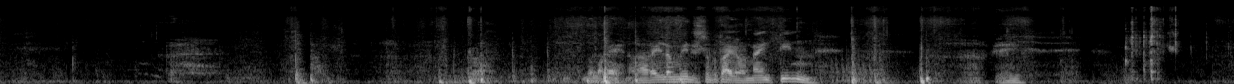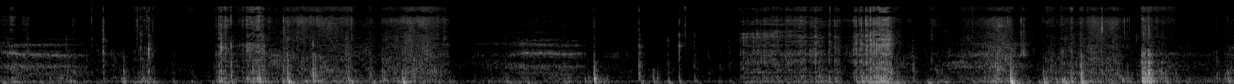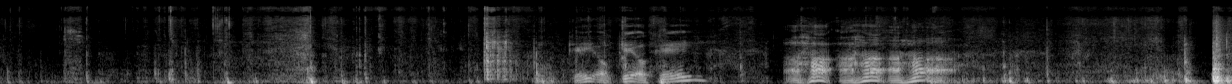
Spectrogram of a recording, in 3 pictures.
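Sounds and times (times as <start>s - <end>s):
cardboard scraping and tearing: 19.7s - 24.1s.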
